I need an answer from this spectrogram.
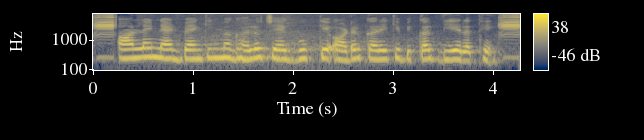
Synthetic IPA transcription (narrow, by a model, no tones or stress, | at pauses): ɔːnlaːɪnːɛːʈ̚bɛ̃ːŋkɪ̃ŋɡmẽɡʱɐlot͡ʃɛːk̚bʊkːeʔɔːɾɖəɾkɐɾekebɪkəlp̚d̪ieɾɐt̪ʰẽː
